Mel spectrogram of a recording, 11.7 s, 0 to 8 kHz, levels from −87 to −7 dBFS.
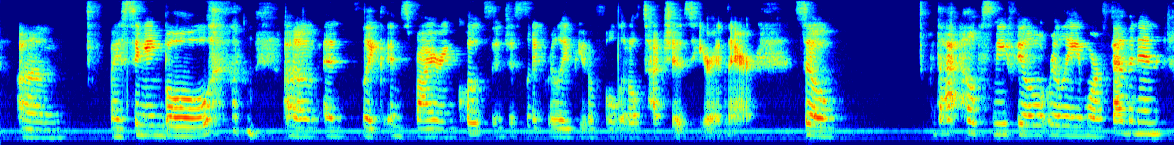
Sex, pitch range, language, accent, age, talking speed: female, 170-270 Hz, English, American, 10-29, 140 wpm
